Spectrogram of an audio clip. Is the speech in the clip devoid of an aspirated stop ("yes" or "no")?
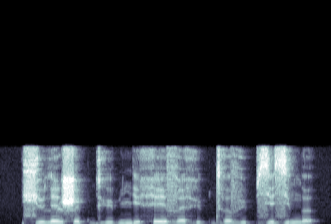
yes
